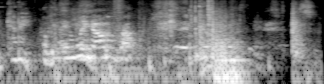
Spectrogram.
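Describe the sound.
A door is unlocked and pulled open, its clunks and rattles partly buried under people talking, with a sharper knock of the latch near the end.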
